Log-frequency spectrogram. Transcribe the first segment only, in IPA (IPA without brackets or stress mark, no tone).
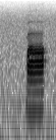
k͡p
